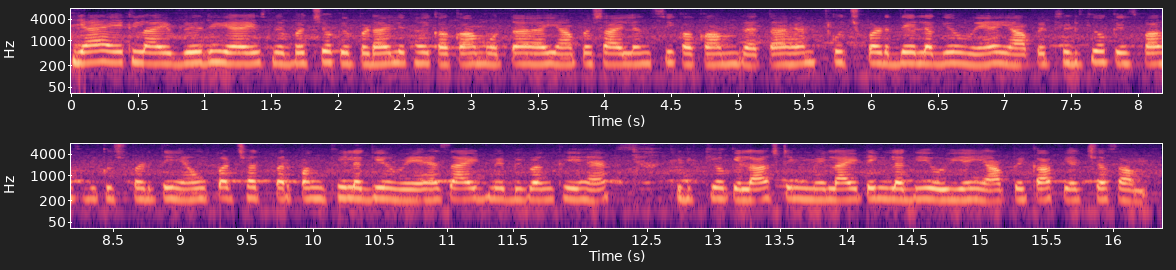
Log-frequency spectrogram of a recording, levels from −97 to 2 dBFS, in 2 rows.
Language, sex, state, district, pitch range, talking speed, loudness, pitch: Hindi, female, Chhattisgarh, Raipur, 215-235 Hz, 225 wpm, -15 LUFS, 225 Hz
